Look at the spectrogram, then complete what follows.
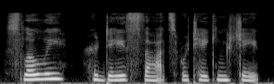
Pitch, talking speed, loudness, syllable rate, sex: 210 Hz, 155 wpm, -17 LUFS, 4.7 syllables/s, female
